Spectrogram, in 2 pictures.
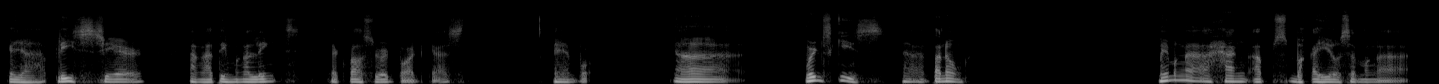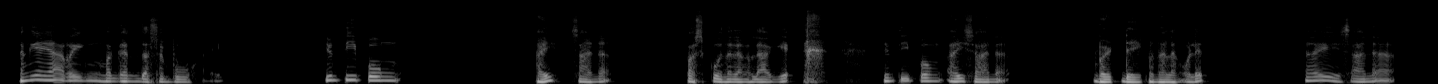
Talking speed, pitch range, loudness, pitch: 100 wpm, 115-150 Hz, -35 LUFS, 130 Hz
